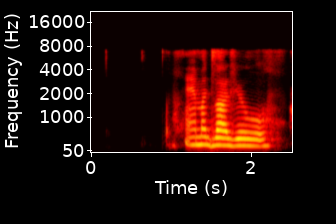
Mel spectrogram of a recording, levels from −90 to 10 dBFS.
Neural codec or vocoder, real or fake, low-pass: codec, 24 kHz, 1.2 kbps, DualCodec; fake; 7.2 kHz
